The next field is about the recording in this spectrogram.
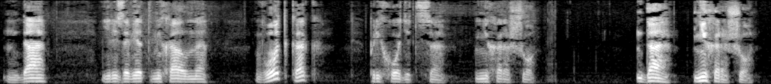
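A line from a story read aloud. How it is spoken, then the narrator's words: Low voice. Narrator (Russian): Он говорил своим низким голосом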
